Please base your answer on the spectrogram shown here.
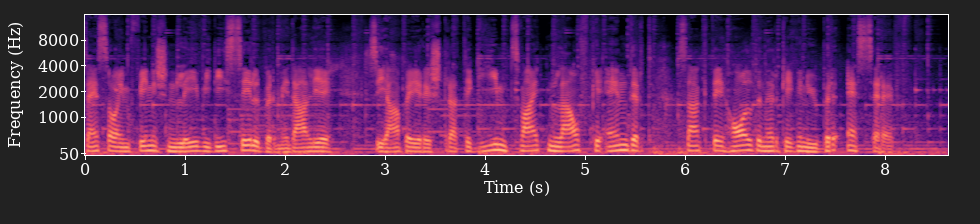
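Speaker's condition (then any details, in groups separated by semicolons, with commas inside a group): No condition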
